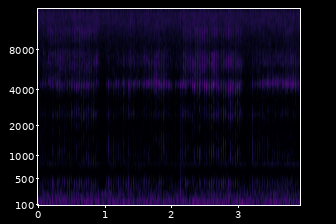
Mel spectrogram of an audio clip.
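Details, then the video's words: Domestic cat purring in close-up: a continuous low, rumbling purr with soft breaks roughly once a second as the breath turns, steady in loudness, over a faint constant electrical hum. "Purring Sound Effect"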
